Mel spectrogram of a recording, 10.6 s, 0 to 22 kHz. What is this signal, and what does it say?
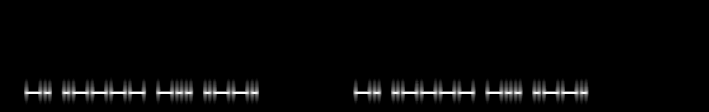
Morse code, heard as a keyed tone, about 17 wpm, 700 Hz. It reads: N1DP N1DP
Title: USA Call Signs - 4 Characters - Repeated 2x - 17wpm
